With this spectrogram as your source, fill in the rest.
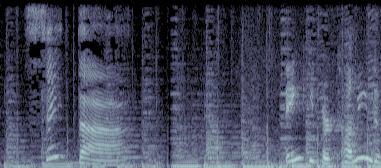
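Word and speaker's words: zeta: Z in Spanish is pronounced seta.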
